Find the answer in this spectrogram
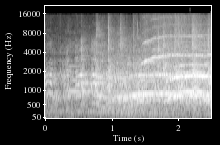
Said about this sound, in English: You know, that's not why I said that. I didn't say that to get an applause, but I mean, you know, I'll take it.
